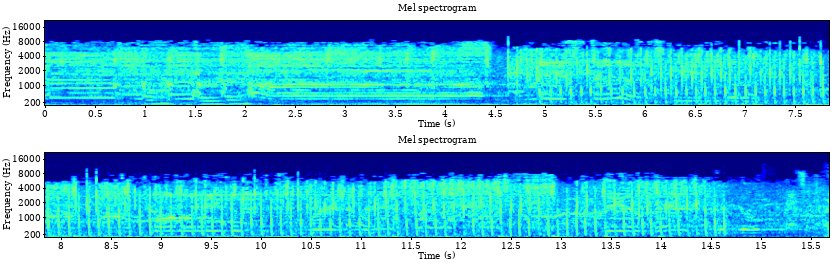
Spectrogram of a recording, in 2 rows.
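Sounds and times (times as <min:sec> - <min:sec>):
crowd noise at a packed open-air country western concert: 0:00.0 - 0:15.6
faint music at an open-air country western concert: 0:00.0 - 0:15.6
rapid automatic machine gun fire outdoors at an open-air concert: 0:04.7 - 0:14.9.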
